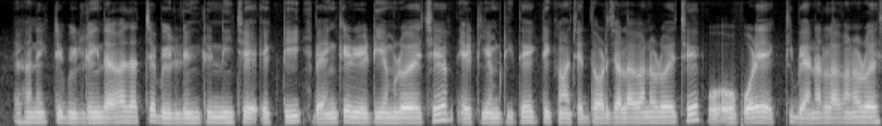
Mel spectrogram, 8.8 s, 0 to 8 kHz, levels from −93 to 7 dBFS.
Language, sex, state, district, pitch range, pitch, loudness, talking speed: Bengali, male, West Bengal, Malda, 110-120 Hz, 110 Hz, -16 LUFS, 170 wpm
